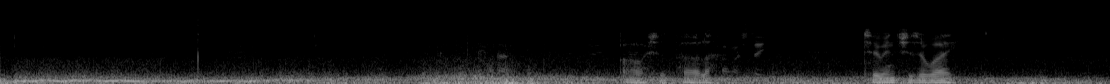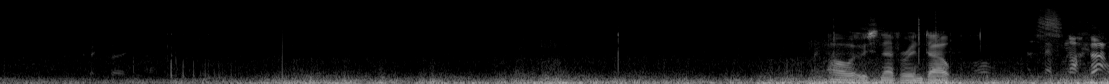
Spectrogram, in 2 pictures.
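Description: Wind blows steadily across open ground outdoors.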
